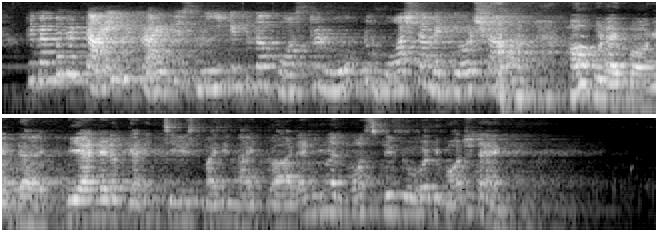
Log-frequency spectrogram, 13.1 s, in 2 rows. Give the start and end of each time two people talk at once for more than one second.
none

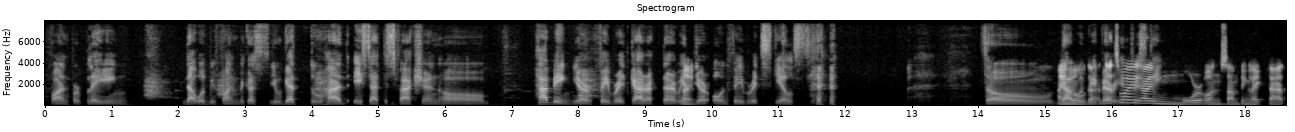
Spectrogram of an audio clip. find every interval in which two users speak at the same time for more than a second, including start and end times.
15.2-16.8

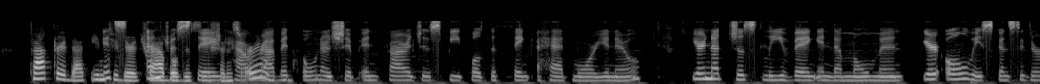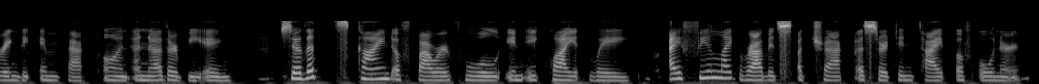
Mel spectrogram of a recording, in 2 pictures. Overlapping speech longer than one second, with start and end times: 1.0-2.9

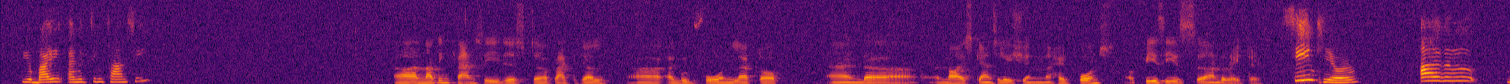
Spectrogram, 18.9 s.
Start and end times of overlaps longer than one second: none

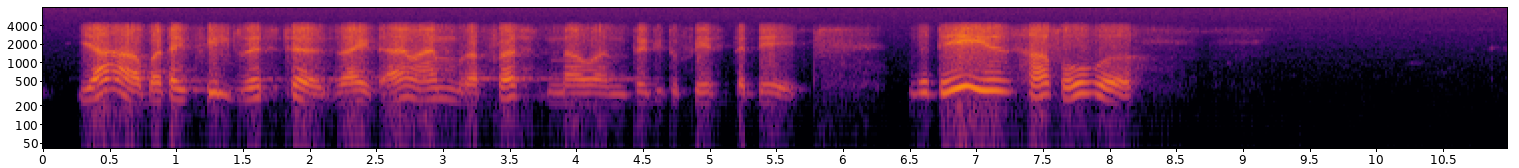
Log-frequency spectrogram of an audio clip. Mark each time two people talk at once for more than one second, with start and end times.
none

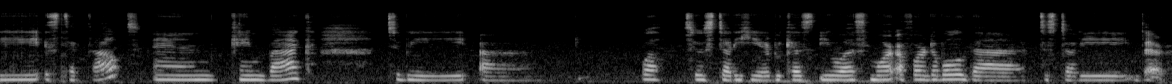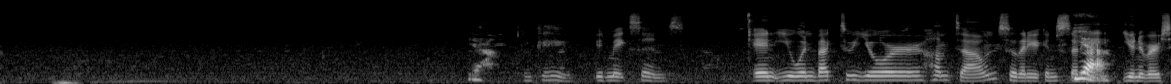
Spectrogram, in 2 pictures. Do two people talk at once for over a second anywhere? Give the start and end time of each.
none

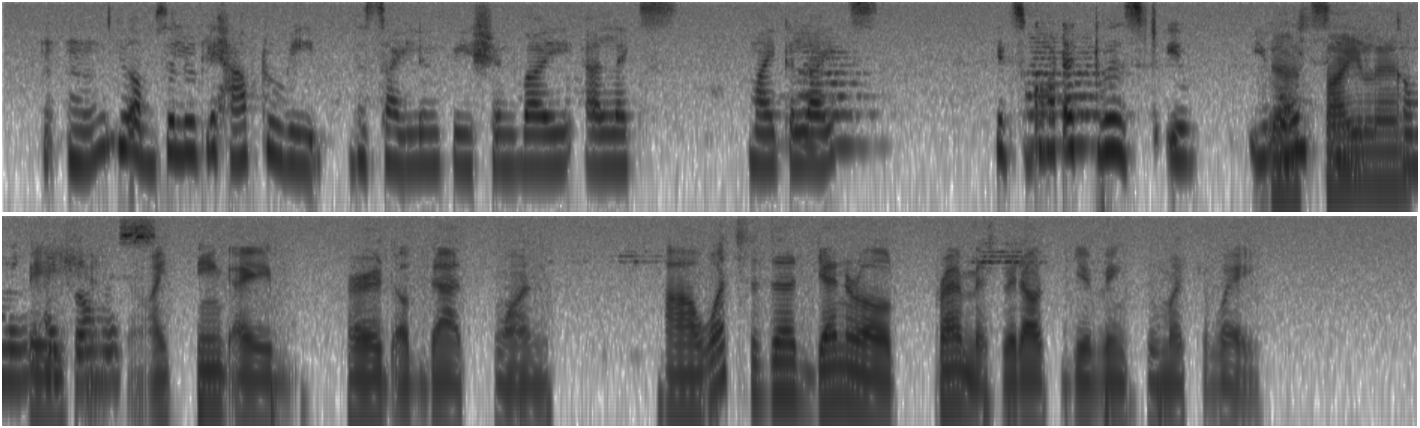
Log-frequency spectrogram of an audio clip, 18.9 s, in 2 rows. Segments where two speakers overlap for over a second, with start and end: 8.4-10.4

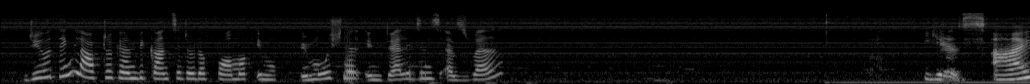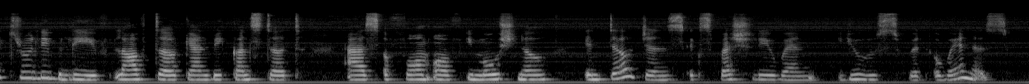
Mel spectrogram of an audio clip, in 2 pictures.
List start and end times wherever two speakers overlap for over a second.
none

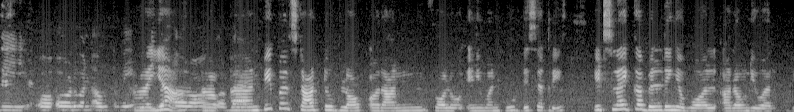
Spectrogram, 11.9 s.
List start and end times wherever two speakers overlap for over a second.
2.0-3.8

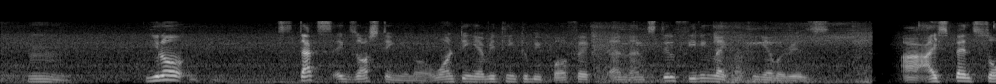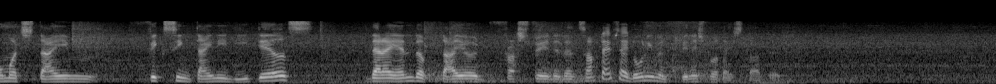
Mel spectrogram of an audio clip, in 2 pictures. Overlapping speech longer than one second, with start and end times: none

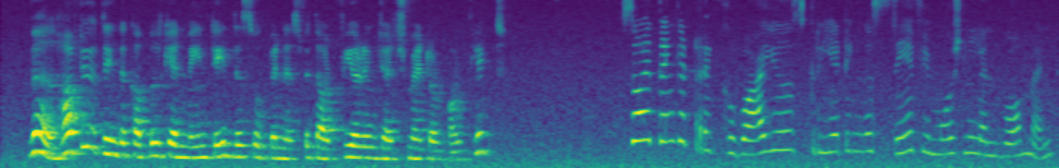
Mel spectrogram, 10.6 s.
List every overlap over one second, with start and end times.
none

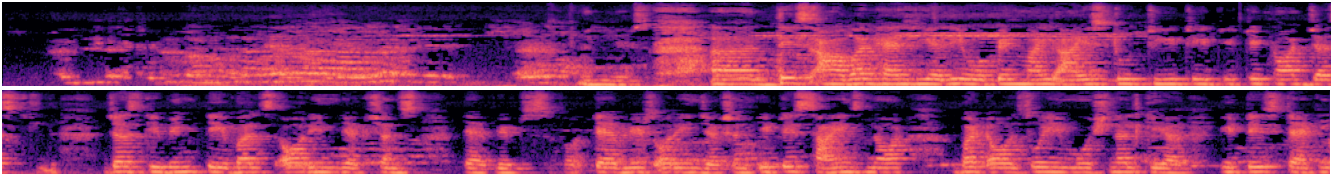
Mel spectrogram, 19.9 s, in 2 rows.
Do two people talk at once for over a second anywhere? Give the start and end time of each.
none

